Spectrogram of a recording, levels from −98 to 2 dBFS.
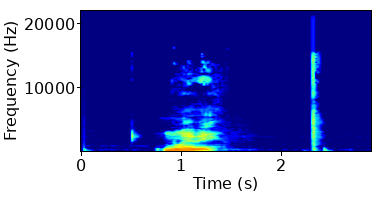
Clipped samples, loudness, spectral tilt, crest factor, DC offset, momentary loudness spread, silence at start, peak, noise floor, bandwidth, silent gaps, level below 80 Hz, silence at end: under 0.1%; -27 LUFS; -5.5 dB/octave; 30 dB; under 0.1%; 9 LU; 0.85 s; 0 dBFS; -88 dBFS; 15.5 kHz; none; -74 dBFS; 0.55 s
